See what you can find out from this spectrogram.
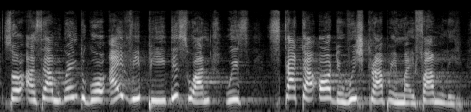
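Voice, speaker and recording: A woman's voice: high voice, animated, normal speed, fairly bright tone, in a large hall. A woman from Cameroon giving her personal testimony in an earnest, hesitant way, with filler sounds between her thoughts. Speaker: church member giving testimony.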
